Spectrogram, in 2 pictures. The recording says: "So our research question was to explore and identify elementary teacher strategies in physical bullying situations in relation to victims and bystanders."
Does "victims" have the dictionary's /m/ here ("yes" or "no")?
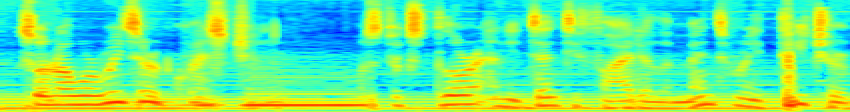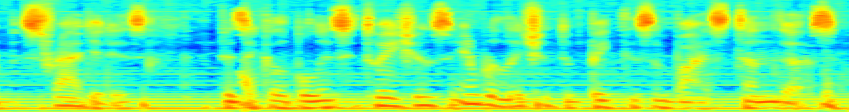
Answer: no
